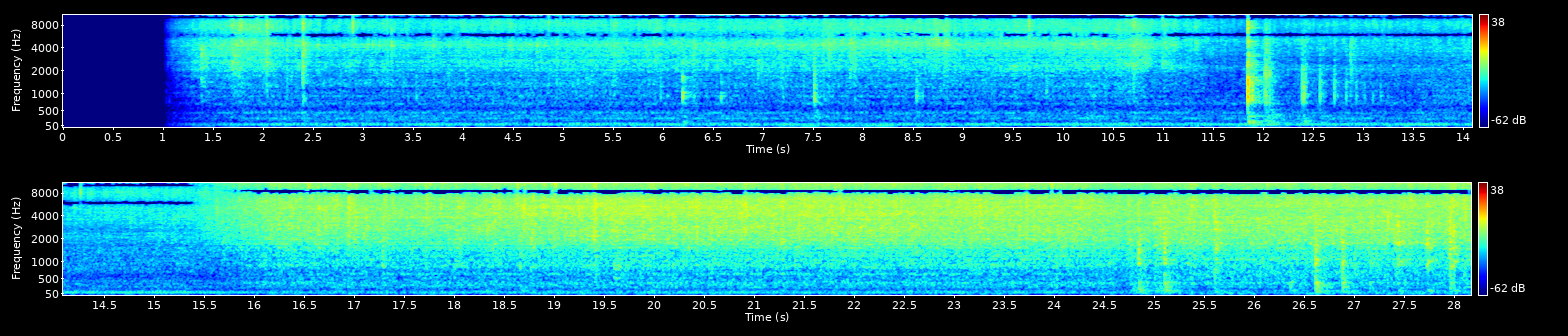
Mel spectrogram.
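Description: Food frying in a pan, a steady sizzle that starts about a second in and grows louder and hissier about halfway through. One sharp knock, the loudest sound, comes near the middle, and a few light clicks near the end.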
